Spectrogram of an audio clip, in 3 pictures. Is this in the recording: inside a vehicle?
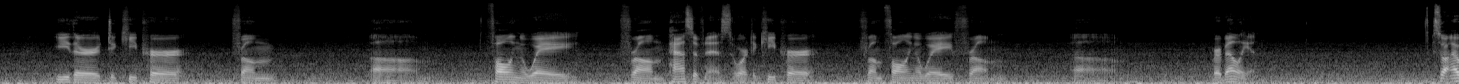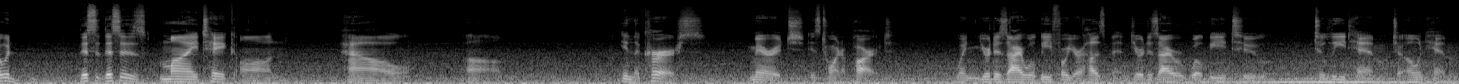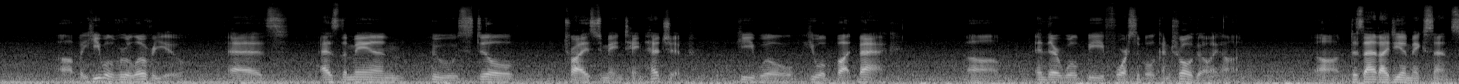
yes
